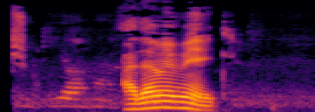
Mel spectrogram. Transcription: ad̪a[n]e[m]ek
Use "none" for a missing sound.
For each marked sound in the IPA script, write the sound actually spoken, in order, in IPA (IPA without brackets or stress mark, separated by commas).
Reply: m, m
